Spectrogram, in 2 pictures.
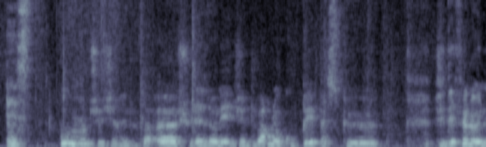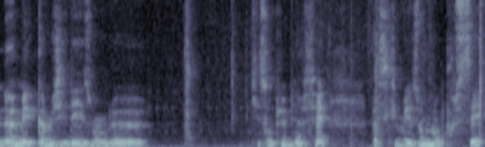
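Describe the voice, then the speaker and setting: A young woman, a book blogger, chatting casually and gushing with excitement as she opens presents at home. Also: mid-range voice, moderate pace, a little hiss or hum. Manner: excitable, gushing, full of exclamations. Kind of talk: casual unboxing chat.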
